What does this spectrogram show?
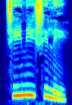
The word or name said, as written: ಚೀನೀಶಿಲೆ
